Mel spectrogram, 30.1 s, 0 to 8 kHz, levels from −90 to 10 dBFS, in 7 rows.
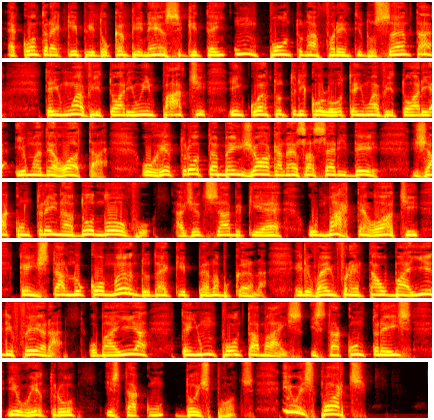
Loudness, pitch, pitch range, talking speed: -14 LUFS, 180 Hz, 170-195 Hz, 160 wpm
